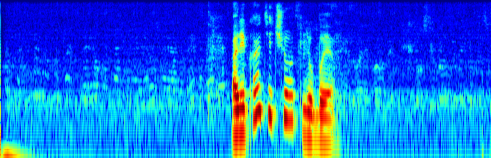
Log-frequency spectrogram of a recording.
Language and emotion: Russian, neutral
